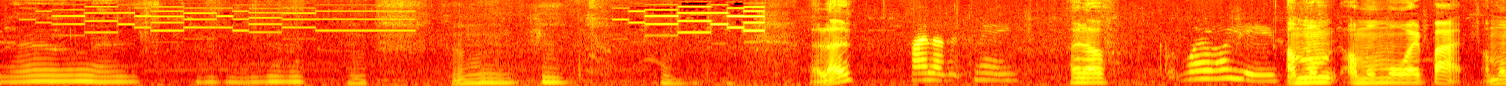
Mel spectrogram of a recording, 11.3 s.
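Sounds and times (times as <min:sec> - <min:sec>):
lower sustained wavering tones: 0:00.0 - 0:06.4
phone electronic ringtone: 0:00.3 - 0:03.2, 0:04.5 - 0:06.0
speech: 0:06.1 - 0:11.2.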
